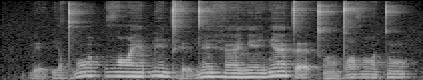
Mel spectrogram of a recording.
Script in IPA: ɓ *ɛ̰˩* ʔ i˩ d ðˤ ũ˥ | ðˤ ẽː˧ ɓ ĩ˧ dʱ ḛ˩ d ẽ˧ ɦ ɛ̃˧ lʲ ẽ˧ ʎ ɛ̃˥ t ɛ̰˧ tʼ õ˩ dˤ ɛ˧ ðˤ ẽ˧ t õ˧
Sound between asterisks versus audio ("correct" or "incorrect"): incorrect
